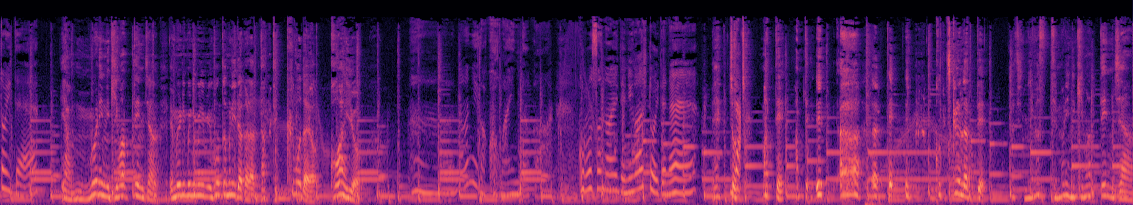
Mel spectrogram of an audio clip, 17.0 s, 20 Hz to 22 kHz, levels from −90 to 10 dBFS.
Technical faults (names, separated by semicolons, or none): none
